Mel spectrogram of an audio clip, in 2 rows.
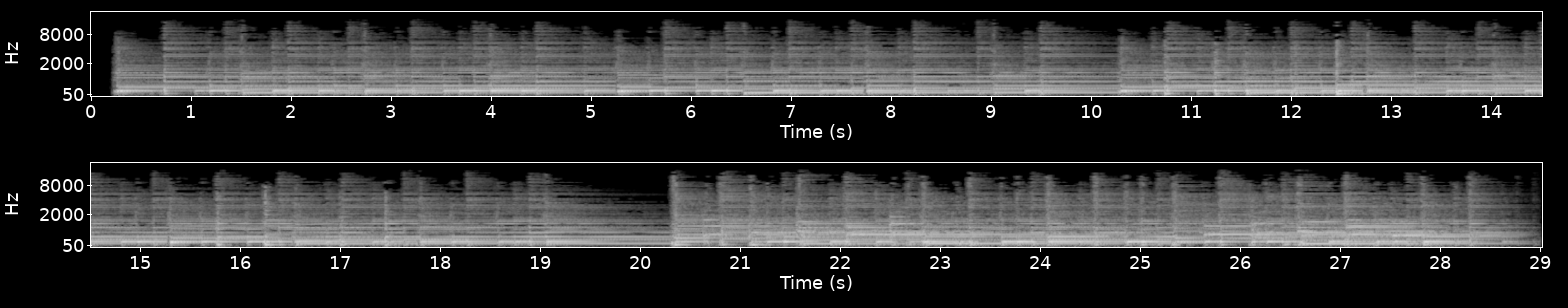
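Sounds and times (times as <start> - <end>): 
guitar tune ringtone: 0.2 - 29.0.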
